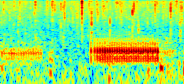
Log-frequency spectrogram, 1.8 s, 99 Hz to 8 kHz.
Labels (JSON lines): {"label": "biophony, croak", "recorder": "SoundTrap 500"}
